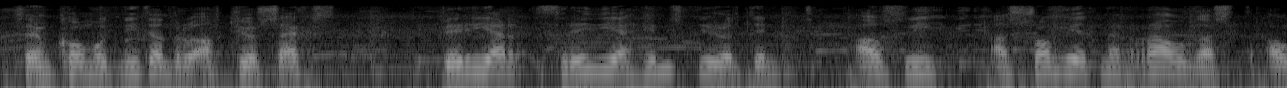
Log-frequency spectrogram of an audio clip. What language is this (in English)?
Icelandic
